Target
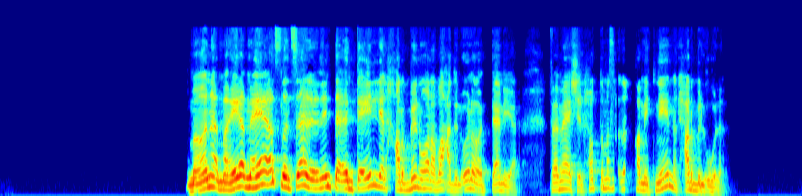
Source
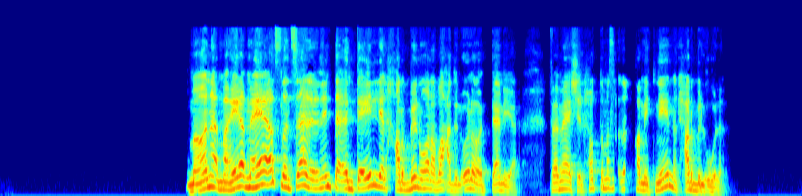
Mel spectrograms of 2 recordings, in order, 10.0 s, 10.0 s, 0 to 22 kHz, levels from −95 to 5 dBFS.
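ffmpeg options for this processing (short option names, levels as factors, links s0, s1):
-filter_complex "[0:a]asettb=1/sr,asplit=3[s0][s1][s2];[s0]atrim=end=2.364[s3];[s1]atrim=start=2.36:end=4.41,asetpts=PTS-STARTPTS,afade=t=in:d=0.004:c=qsin,afade=t=out:st=2.046:d=0.004:c=qsin,equalizer=f=400:t=o:w=0.67:g=12,equalizer=f=1000:t=o:w=0.67:g=-7,equalizer=f=4000:t=o:w=0.67:g=-7[s4];[s2]atrim=start=4.406[s5];[s3][s4]acrossfade=d=0.004:c1=hsin:c2=qsin[s6];[s6][s5]acrossfade=d=0.004:c1=qsin:c2=hsin,volume=0.891"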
